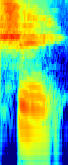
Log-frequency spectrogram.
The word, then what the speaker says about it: Xi: um it depends no I've been told that it's she Xi Jinping but I also oftentimes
